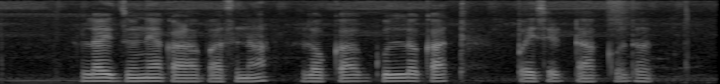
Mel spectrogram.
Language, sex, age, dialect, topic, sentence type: Marathi, male, 18-24, Southern Konkan, banking, statement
